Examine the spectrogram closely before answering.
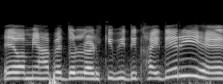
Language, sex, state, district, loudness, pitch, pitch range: Hindi, female, Jharkhand, Palamu, -12 LUFS, 275 Hz, 270-285 Hz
